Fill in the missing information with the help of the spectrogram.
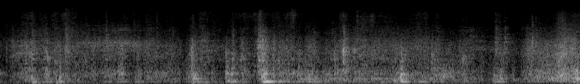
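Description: Cardboard box and plastic packing material being handled and rummaged through by hand during unpacking: irregular rustling and crinkling with a few sharp knocks of cardboard.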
